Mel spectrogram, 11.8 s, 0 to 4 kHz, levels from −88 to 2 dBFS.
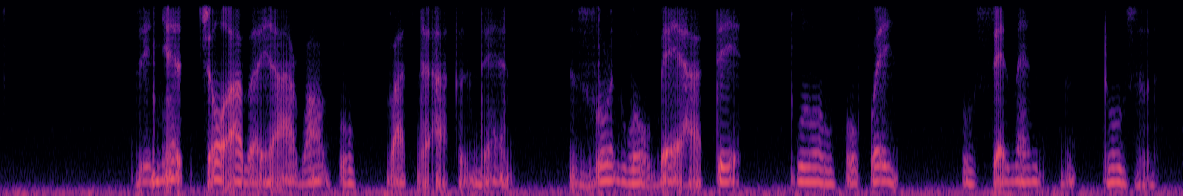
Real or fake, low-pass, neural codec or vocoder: fake; 3.6 kHz; autoencoder, 22.05 kHz, a latent of 192 numbers a frame, VITS, trained on many speakers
